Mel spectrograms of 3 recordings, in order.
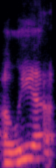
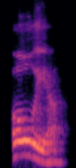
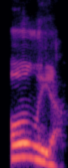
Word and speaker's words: Olia: Massachusetts off the beaten path uh author Aaliyah um no I got that wrong uh uh uh we even practiced this how am I pronouncing it Olia Olia I want to say Alia that doesn't sound right so Olia Olia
